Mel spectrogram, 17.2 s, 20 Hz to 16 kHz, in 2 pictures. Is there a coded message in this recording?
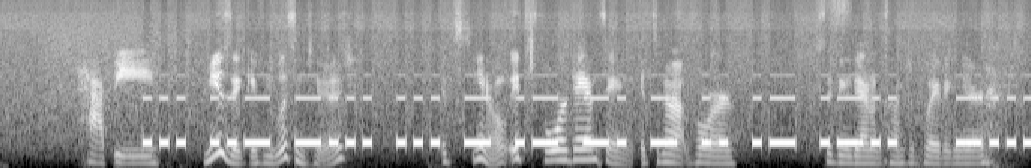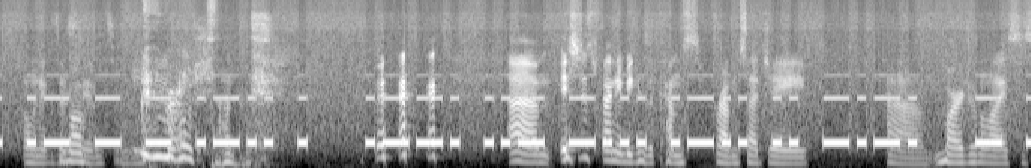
Yes: Morse code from 1.1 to 17.2 s, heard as a keyed tone, machine-sent, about 17 wpm, 590 Hz, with speech in English. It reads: SUBSTANTIAL BATTLE PUBLIC …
